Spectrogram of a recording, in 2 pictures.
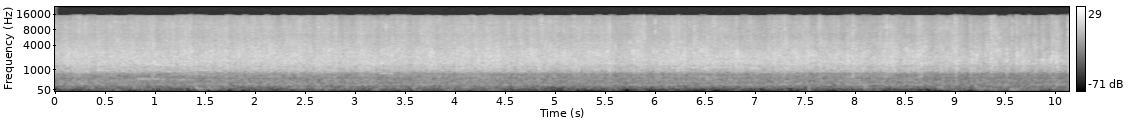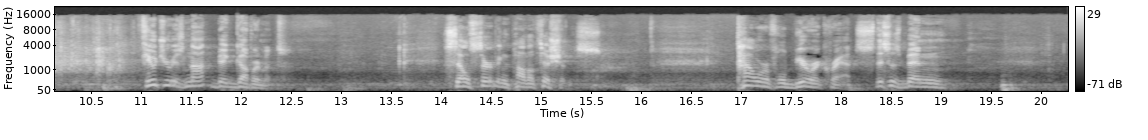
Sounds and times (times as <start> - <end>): Male speech, man speaking: 11.0 - 12.5, 14.0 - 15.6, 17.0 - 19.1
Narration, monologue: 11.0 - 20.1.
